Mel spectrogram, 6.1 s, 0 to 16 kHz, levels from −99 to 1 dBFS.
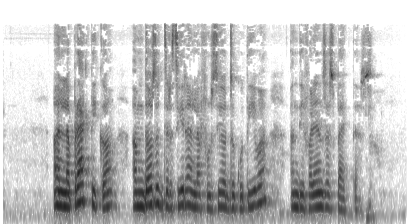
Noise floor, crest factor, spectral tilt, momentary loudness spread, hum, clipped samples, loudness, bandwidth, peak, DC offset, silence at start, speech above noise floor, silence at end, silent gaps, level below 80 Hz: -62 dBFS; 20 dB; -5 dB/octave; 12 LU; none; under 0.1%; -22 LUFS; 11.5 kHz; -2 dBFS; under 0.1%; 0.8 s; 41 dB; 0.5 s; none; -56 dBFS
